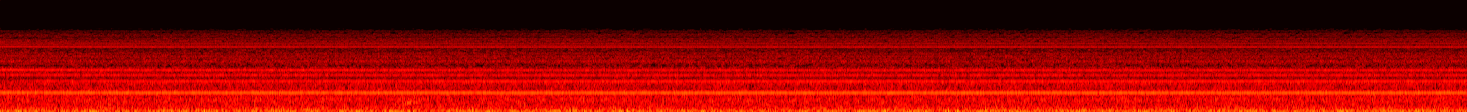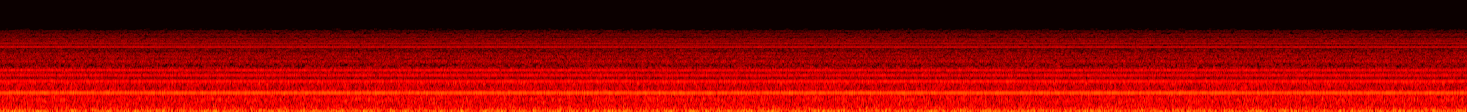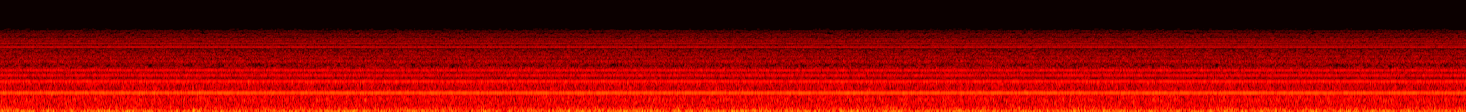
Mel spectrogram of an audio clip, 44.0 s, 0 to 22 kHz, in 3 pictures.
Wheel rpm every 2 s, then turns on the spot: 0, 0, 0, 0, 0, 0, 0, 0, 0, 0, 0, 0, 0, 0, 0, 0, 0, 0, 0, 0, 0, 0.
none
